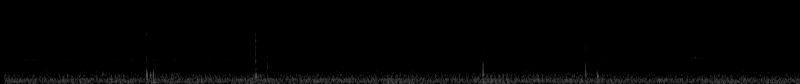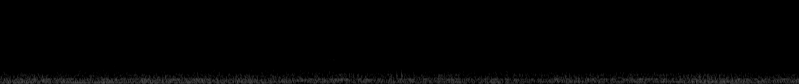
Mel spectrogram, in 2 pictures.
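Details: Tabby cat purring indoors right after smelling its owner's phone: a soft, steady low rumble running throughout, with a faint constant hum and a few brief clicks.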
